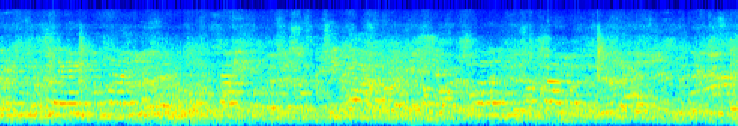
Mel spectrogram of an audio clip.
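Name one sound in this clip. A young man speaks and laughs nearby.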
